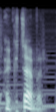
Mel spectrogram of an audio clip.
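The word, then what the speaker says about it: Октябрь: The pronunciation of October in Russian is Oktyabr, so right here we would need a ya sound, which is where the Russian letter ya should be.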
